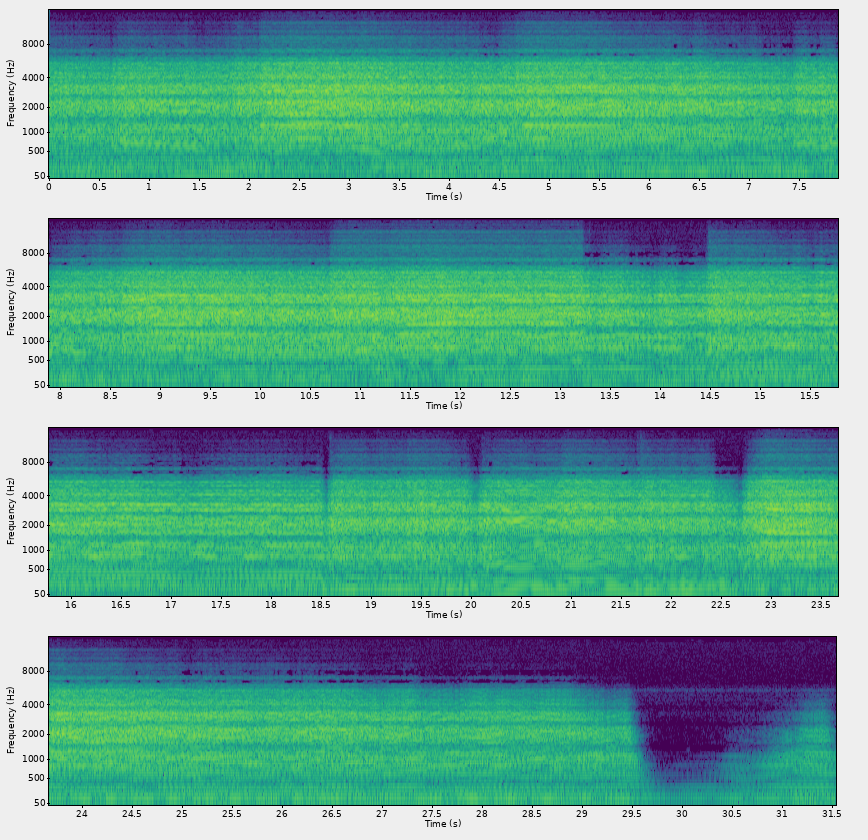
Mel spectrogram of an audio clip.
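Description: Electric guitar playing big chords through the EarthQuaker voice of an EarthQuaker Devices × Death By Audio Time Shadows pedal, with its filter turned all the way up. The guitar is turned into a square-wave fuzz with a sub-octave, giving a massive sub-octave distortion. It cuts off near the end, leaving a brief fading tail.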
